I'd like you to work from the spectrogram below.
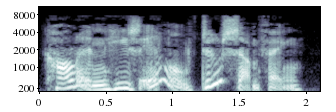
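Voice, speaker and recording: Mature resolute lady character acted by a woman, audiobook, brisk, composed, husky, expressive pitch, slightly muffled sound. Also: no room sound, exaggerated voice. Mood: anxious, astonished.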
